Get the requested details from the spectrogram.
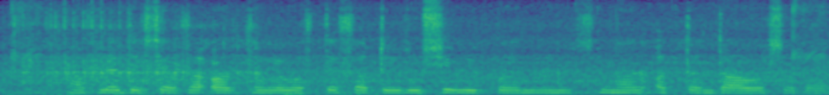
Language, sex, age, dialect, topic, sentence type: Marathi, female, 18-24, Varhadi, agriculture, statement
